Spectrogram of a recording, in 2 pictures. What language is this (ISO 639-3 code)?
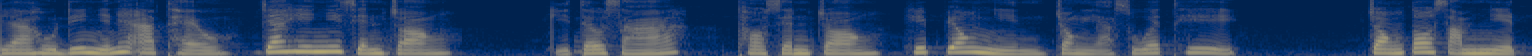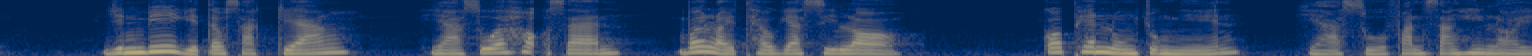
tha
